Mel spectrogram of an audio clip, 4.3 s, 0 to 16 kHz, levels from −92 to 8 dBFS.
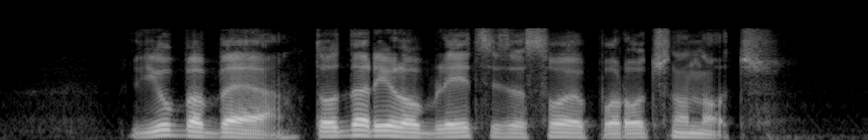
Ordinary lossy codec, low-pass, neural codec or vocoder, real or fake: none; 7.2 kHz; codec, 16 kHz, 8 kbps, FunCodec, trained on Chinese and English, 25 frames a second; fake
